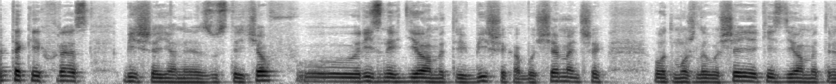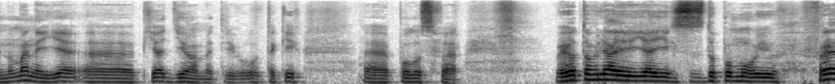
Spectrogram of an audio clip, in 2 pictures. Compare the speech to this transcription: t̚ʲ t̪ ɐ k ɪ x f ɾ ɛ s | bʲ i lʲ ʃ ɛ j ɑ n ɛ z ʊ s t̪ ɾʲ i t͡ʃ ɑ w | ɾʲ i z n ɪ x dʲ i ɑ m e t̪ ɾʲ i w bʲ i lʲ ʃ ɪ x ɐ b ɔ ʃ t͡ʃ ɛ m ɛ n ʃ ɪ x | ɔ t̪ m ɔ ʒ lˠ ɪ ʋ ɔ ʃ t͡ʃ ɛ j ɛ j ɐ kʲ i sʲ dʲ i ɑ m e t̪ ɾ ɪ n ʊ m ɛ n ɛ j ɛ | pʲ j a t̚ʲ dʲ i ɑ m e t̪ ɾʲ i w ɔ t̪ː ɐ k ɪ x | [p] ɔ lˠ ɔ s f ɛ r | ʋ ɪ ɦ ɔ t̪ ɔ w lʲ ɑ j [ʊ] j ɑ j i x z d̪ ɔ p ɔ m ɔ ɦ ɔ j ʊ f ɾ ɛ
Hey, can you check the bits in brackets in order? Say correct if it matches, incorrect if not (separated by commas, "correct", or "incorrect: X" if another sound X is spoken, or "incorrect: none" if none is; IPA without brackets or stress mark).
correct, correct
